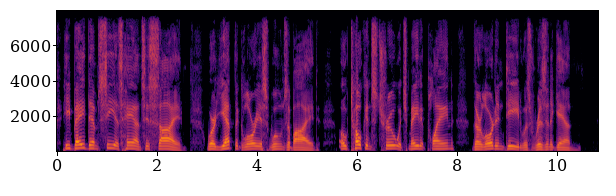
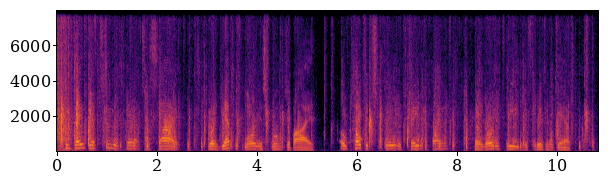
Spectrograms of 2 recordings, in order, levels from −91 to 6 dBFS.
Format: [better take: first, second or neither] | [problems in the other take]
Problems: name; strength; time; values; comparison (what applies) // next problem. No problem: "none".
first | noise reduction (neural mask model RNNoise)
